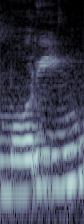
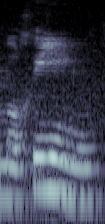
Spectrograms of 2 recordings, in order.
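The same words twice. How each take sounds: First: The name is said with a Spanish pronunciation. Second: The name is said with a French pronunciation. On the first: The speaker calls it wrong. "no se pronuncia Morin" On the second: The speaker calls it right. "es francés, sino que es como un Morin"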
